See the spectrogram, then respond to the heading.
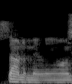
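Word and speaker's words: Saint-Émilion: Is it Saint Emilion? Is that how you say it? – It's Saint Emilion.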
